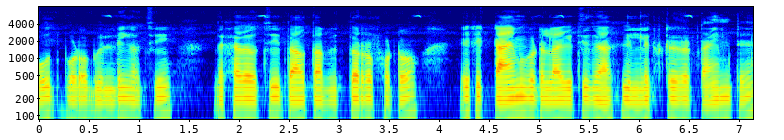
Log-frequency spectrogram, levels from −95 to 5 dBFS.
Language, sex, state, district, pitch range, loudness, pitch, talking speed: Odia, male, Odisha, Malkangiri, 95-105 Hz, -26 LUFS, 100 Hz, 145 wpm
